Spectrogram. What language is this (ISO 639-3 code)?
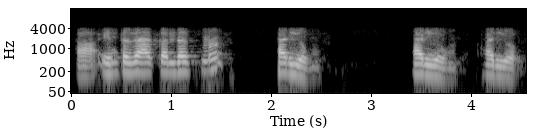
snd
